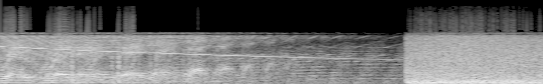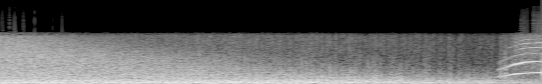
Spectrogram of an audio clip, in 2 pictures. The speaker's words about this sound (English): Was that explosion the heart of Mike McCoy, Ray?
